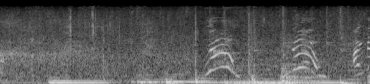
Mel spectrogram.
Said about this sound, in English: Well, the rain's still pretty bad. Probably got caught in a hailstorm.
